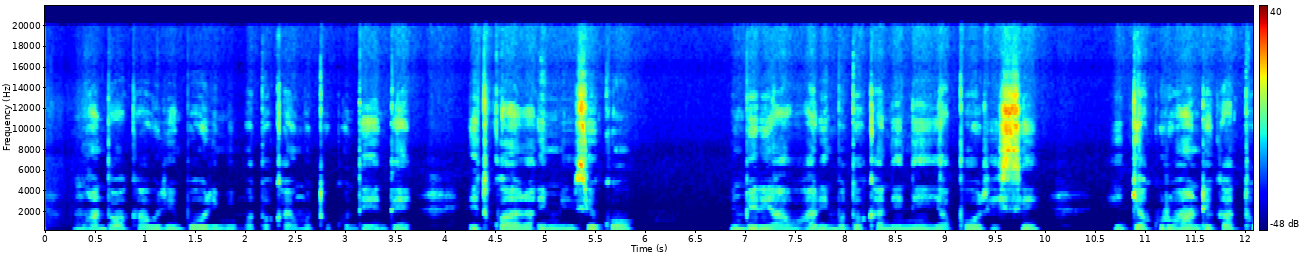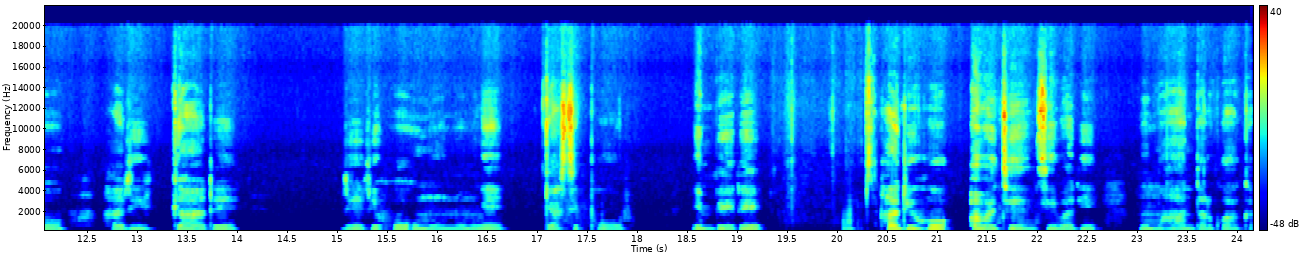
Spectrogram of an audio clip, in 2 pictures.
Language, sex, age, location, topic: Kinyarwanda, female, 18-24, Huye, government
